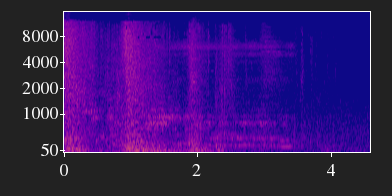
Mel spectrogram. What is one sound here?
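Heavy metal weapons clash with loud ringing impacts.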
